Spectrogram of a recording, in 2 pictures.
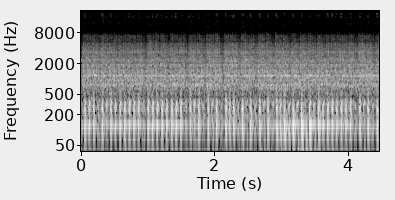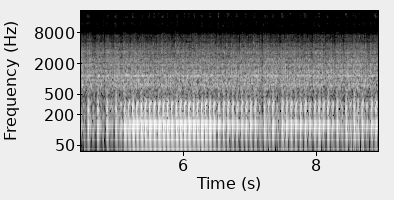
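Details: Honda CRF250X single-cylinder engine at idle: an uneven, fast mechanical clatter ticks along with the idle, a strange noise of unclear cause.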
